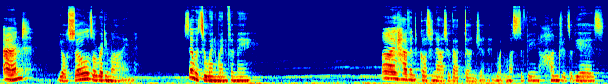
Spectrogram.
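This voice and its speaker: A woman's voice: mid-range voice, unhurried, loud music behind the voice, natural voice. A woman voicing a livid, haughty tsundere demon in a scripted roleplay audio, condescending and scornful, with theatrical sighs. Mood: exasperated.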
